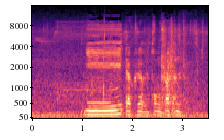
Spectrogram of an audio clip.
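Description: A man speaks briefly close by.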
